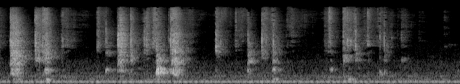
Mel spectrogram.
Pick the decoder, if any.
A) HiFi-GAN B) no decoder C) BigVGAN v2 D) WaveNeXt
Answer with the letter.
B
